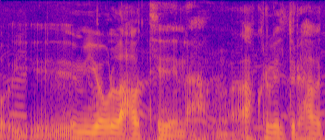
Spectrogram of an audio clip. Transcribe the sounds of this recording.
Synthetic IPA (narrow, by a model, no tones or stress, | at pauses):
ʏ̰mjoːwlahawt̪ʰɪːðɪnːa̰a̰hkʏɾɪlt̪ʏɾ̥ɦaːva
